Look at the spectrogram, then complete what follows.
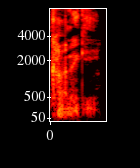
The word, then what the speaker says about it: Carnegie: Okay, yeah, it's pronounced Carnegie, right?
